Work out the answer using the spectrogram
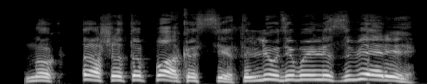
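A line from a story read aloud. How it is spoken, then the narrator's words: Desperate shout. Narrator (Russian): Закричал в отчаянии Максим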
